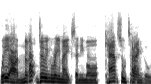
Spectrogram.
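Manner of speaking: ordinary delivery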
